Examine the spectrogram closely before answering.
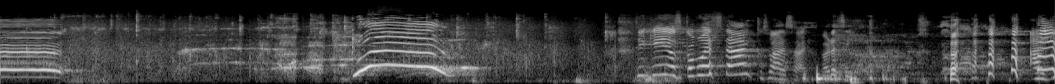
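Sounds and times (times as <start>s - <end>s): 
audience clapping: 0.0s - 7.0s
laughter: 0.5s - 3.8s, 8.1s - 10.5s
audience whoops and shouts: 1.8s - 4.9s
speech: 6.9s - 8.8s, 9.5s - 10.5s.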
